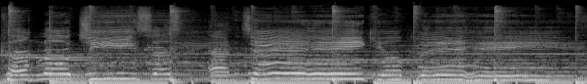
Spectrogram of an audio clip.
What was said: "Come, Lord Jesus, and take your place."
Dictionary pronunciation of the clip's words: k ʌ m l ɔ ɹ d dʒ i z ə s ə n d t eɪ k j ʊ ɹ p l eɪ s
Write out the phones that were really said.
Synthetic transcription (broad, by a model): k ʌ m l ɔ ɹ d dʒ i z ə s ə n t eɪ k j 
